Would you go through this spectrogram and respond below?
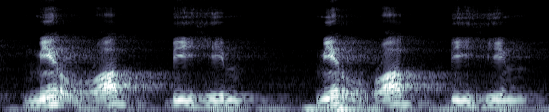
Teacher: cara membacanya di idghomkan dimasukkan tapi jangan disertai dengan dengung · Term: idgham bilagunnah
